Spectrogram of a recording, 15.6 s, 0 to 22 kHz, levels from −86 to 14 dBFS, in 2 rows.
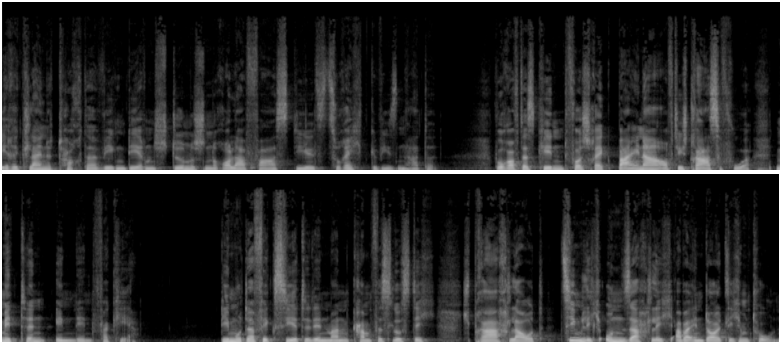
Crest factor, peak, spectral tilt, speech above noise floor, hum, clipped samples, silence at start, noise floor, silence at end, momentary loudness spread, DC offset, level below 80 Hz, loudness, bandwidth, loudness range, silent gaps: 22 dB; 0 dBFS; -5 dB/octave; 48 dB; none; under 0.1%; 0 s; -70 dBFS; 0 s; 12 LU; under 0.1%; -78 dBFS; -22 LUFS; over 20 kHz; 6 LU; none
